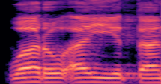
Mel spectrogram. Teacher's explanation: Nah, dari bunyi huruf ta ke dalam huruf nun. Di tengahnya ada alif lam, tetapi alif lam tersebut seolah-olah tidak ada ya. Waru'aitanna gitu ya, seperti itu cara membaca alif lam samsiah dibaca idgham.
